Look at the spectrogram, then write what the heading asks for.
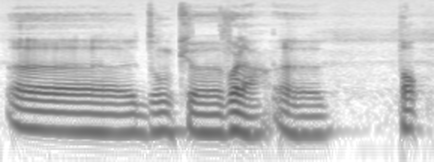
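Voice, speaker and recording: A man speaking as a guest on a radio talk show, recounting his volunteer trip in a halting way with frequent fillers and restarts. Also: on the low side, fairly even intonation, dark tone. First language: Arabic speaker. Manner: hesitant, many fillers and restarts. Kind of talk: radio interview.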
